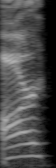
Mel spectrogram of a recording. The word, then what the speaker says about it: Rahami: Ahmed Khan, how do you pronounce his last name? Rahami, Rahami.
